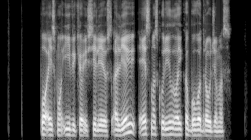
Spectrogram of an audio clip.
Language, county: Lithuanian, Alytus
